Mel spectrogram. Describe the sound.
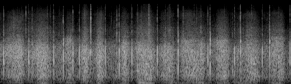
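Applause from an audience at a community event honoring guests and panelists: brisk, dense clapping with sharp individual claps popping out of the steady wash, fairly loud and continuous throughout.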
